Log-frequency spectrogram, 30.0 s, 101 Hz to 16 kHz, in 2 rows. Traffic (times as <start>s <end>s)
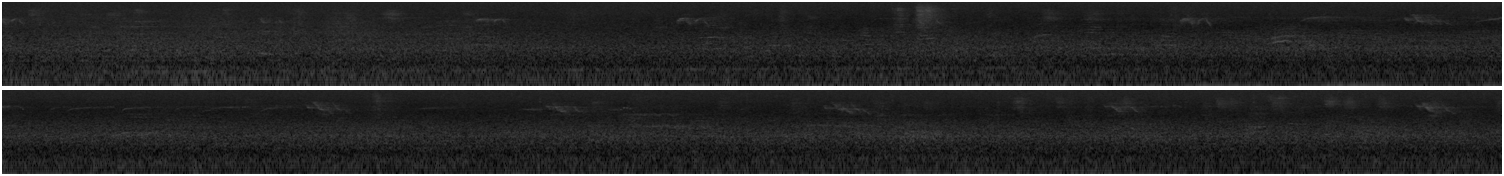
0.0s 10.8s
